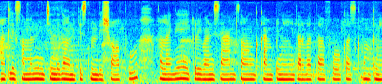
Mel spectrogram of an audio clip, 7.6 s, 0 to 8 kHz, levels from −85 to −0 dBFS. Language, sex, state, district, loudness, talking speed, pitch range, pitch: Telugu, female, Andhra Pradesh, Manyam, -13 LUFS, 110 wpm, 175-190 Hz, 180 Hz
